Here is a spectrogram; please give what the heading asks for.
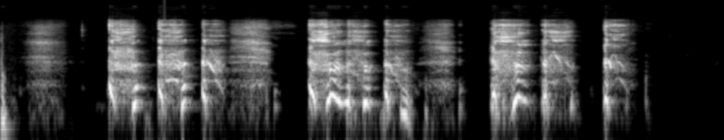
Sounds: Cough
